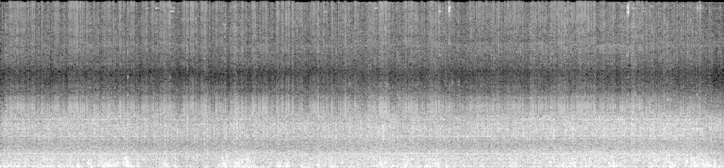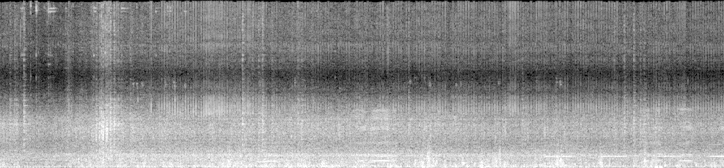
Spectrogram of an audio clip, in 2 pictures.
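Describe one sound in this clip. A motorbike engine hums steadily as it rides along a road.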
